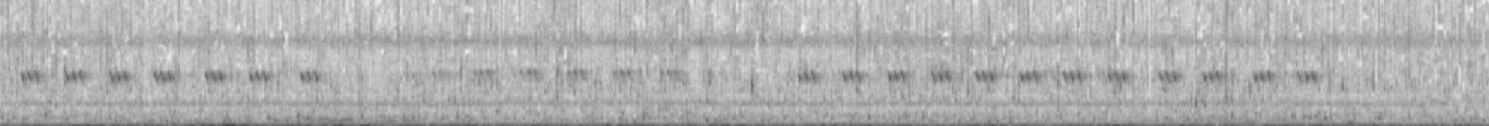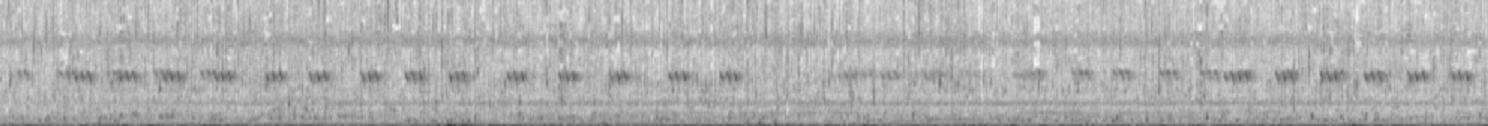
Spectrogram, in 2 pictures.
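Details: Cricket chirping in short rapid trains of high pulses that start and stop every few seconds, over a steady low rushing background like flowing water.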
